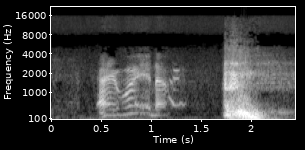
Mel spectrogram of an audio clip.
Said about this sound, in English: See, just clear your throat real good, then you can keep right on.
